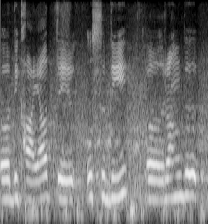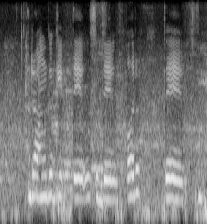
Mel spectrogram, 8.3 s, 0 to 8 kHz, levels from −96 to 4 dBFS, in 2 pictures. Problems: constant background noise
